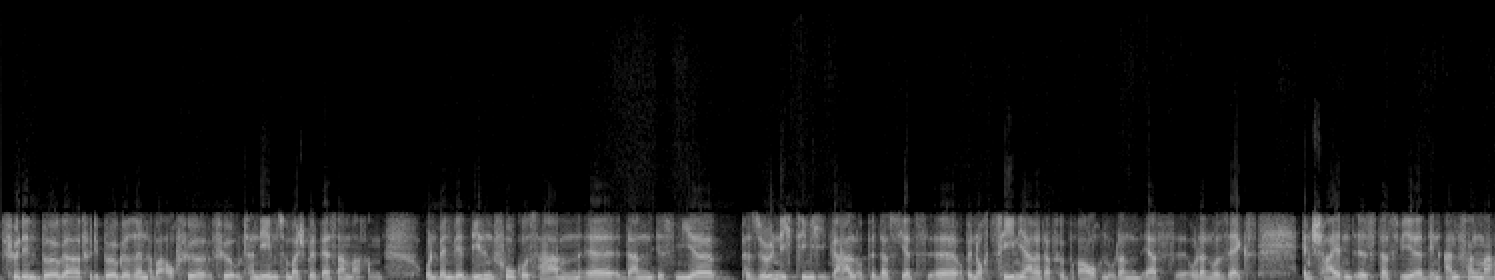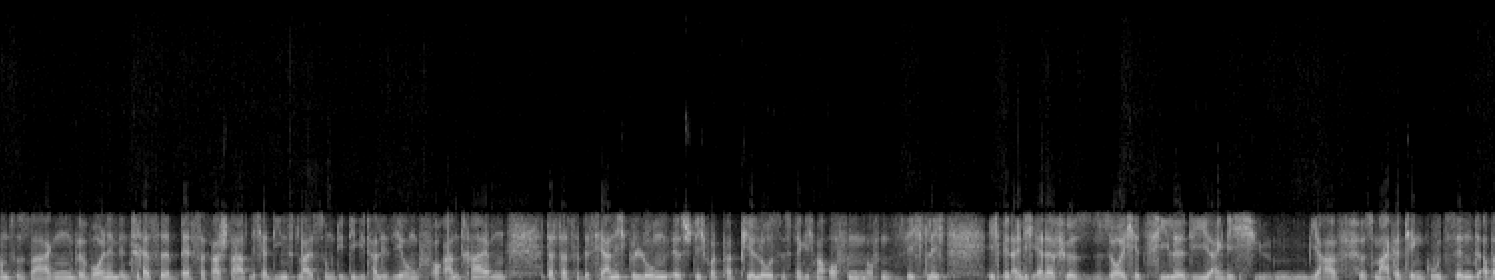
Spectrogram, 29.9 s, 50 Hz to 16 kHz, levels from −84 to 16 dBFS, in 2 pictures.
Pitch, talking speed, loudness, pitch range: 125 Hz, 185 wpm, -19 LUFS, 115-130 Hz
